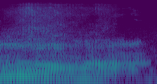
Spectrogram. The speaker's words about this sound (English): Nope. It's a motorcycle. ET on a motorcycle.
